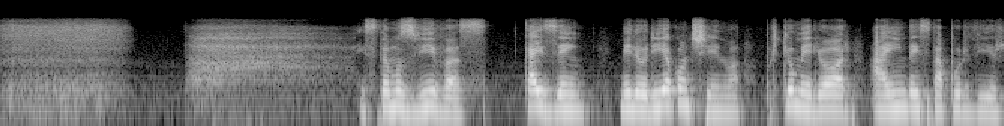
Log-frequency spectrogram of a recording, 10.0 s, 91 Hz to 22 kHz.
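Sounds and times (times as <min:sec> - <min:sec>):
slow deep breath in a guided breathing exercise: 0:00.0 - 0:03.6
speech: 0:03.6 - 0:10.0.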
